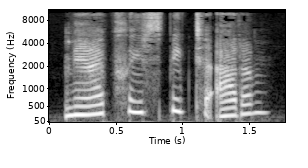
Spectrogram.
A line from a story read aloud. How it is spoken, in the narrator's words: My voice came out in a squeak as I asked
